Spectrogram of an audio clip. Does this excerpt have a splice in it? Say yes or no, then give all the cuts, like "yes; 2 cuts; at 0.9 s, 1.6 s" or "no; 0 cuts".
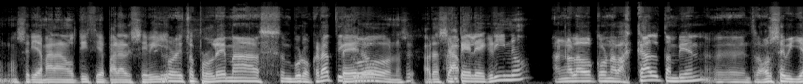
yes; 3 cuts; at 1.1 s, 1.7 s, 4.6 s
